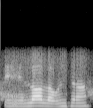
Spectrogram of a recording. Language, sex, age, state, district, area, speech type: Nepali, female, 30-45, West Bengal, Jalpaiguri, rural, conversation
